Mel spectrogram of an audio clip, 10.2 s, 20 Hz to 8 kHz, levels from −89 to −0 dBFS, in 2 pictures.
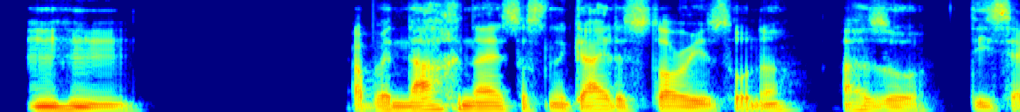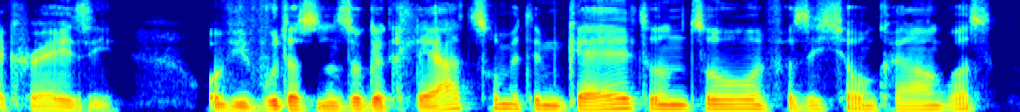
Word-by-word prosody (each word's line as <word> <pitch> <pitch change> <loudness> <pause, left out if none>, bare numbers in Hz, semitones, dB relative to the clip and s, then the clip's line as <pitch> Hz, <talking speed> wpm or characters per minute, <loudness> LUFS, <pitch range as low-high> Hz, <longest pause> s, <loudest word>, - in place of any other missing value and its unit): Mhm. 90 -4 +3 1.1
Aber 95 - 0
im 95 - +2
Nachhinein 100 0 +3
ist 95 -1 -1
das 90 0 -2
'ne 90 -2 0
geile 95 0 +2
Story 90 -1 +2
so, 80 0 -2
ne? 90 +5 -3 0.2
Also, 90 -3 -2 0.2
die 90 - -1
ist 90 - +2
ja - - -2
crazy. 90 -5 -4 0.4
Und 85 - -1
wie 90 -1 -1
wurde 110 +1 +4
das 100 -1 +2
denn 100 0 0
so 100 +1 +2
geklärt 95 +6 +1
so 130 - -1
mit 125 -1 -2
dem 110 -3 +1
Geld 120 +7 +2
und 120 -1 +2
so 120 +2 +1
und 115 - -2
Versicherung, 105 +1 -3
keine 100 -1 -5
Ahnung, 110 +1 -2
was? - - -3
95 Hz, 200 wpm, -25 LUFS, 90-105 Hz, 1.1 s, wurde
